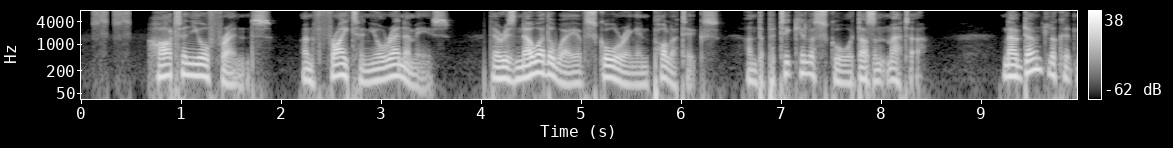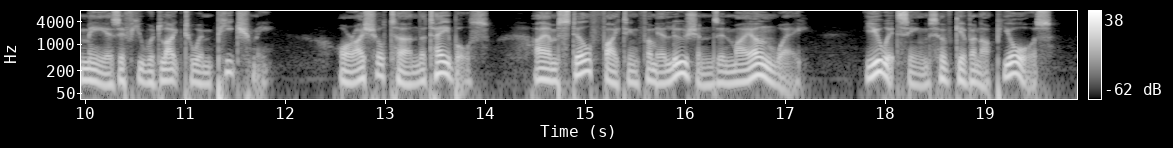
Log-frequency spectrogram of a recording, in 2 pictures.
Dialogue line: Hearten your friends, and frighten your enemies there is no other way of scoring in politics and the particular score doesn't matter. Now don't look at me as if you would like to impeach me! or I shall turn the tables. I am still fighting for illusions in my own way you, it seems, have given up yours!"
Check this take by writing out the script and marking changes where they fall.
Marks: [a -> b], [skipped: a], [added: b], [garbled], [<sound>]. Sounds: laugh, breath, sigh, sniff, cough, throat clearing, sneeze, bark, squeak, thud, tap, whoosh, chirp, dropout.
[laugh] Hearten your friends, and frighten your enemies there is no other way of scoring in politics and the particular score doesn't matter. Now don't look at me as if you would like to impeach me! or I shall turn the tables. I am still fighting for illusions in my own way you, it seems, have given up yours!"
